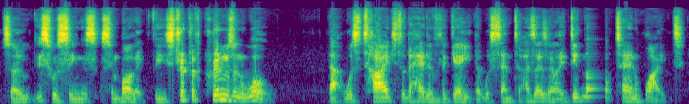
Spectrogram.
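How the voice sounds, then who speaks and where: With a mid-range voice at a moderate pace, a man hosting a casual podcast lectures earnestly and at length, making many restarts and asking "right?" again and again.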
